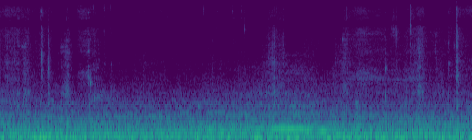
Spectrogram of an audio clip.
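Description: A person chewing a breakfast toaster sandwich with faint mouth clicks, and a short hummed "mm" about two seconds in, over a low steady rumble inside the car.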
